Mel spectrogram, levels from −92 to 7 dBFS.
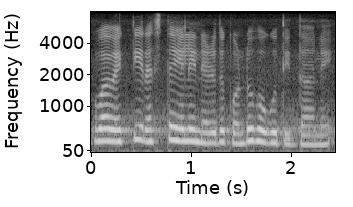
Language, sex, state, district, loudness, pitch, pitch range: Kannada, female, Karnataka, Bangalore, -13 LUFS, 245 Hz, 220-255 Hz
